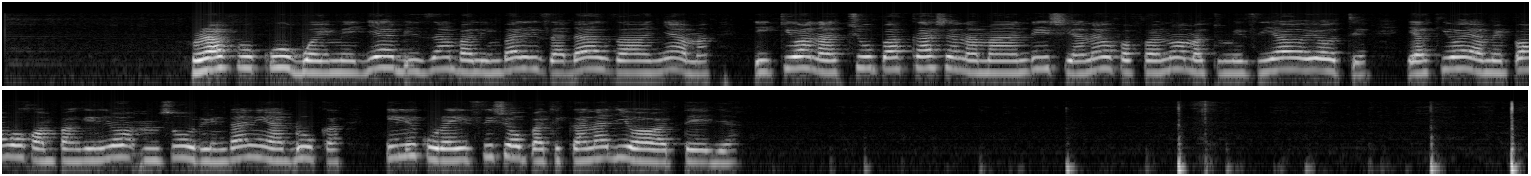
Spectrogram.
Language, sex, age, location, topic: Swahili, female, 25-35, Dar es Salaam, agriculture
